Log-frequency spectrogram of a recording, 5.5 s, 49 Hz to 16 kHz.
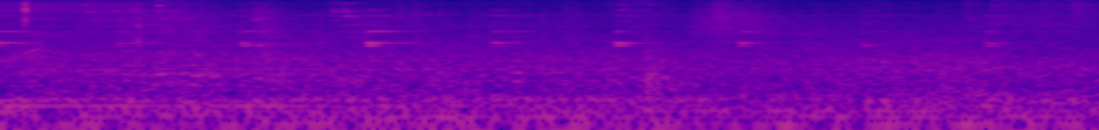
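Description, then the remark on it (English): A train at a station platform in Natick: a steady, loud rumble of rolling carriages, with short, thin high-pitched whistle-like tones cutting in a few times over the noise. “The train whistle blew, and it was 4:30 p.m. on a normal Wednesday.”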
